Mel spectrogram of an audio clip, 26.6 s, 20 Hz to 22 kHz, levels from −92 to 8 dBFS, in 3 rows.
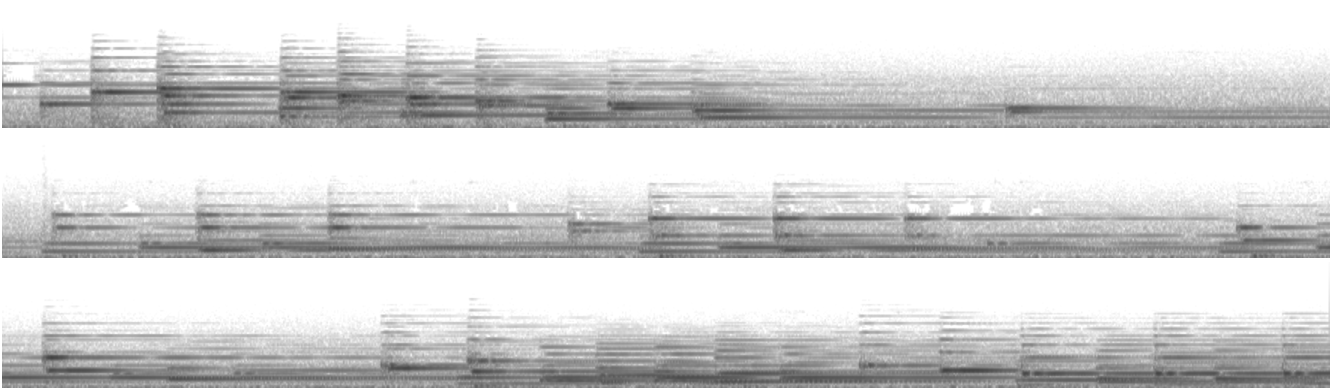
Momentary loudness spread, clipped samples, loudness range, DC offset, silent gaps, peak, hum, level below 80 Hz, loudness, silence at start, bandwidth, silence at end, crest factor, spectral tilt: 18 LU; under 0.1%; 10 LU; under 0.1%; none; -10 dBFS; none; -48 dBFS; -29 LUFS; 0 s; 6.8 kHz; 0 s; 20 dB; -8.5 dB/octave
